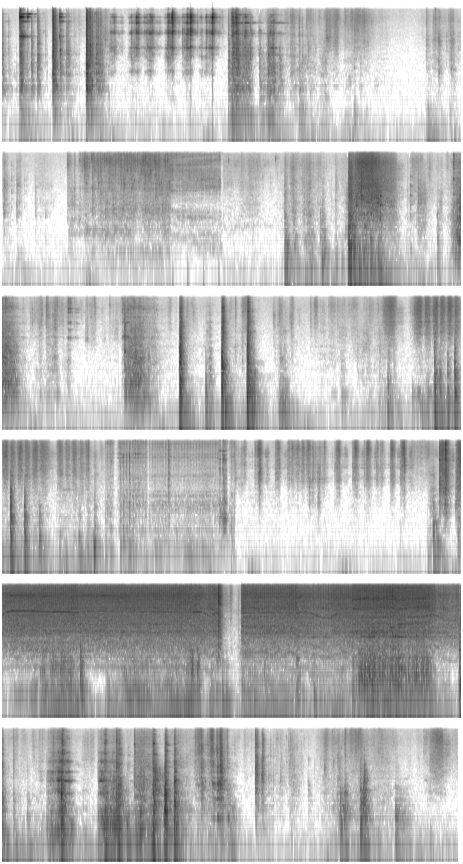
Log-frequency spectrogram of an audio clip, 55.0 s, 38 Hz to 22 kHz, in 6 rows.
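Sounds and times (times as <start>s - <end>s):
power drill wire brush on metal: 36.6s - 45.9s.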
